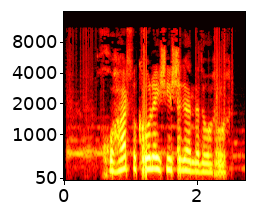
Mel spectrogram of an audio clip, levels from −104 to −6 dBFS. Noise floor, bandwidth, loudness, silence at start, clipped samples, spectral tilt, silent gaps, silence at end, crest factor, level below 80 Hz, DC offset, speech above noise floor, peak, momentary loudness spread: -40 dBFS; 11.5 kHz; -20 LUFS; 0.05 s; under 0.1%; -6 dB/octave; none; 0.3 s; 18 dB; -56 dBFS; under 0.1%; 20 dB; -4 dBFS; 21 LU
